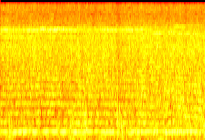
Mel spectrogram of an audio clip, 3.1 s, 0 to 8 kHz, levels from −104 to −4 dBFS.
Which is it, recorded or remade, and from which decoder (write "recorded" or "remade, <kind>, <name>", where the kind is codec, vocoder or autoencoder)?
remade, vocoder, Vocos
